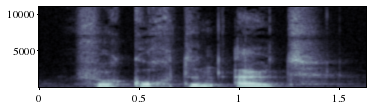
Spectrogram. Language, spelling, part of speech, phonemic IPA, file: Dutch, verkochten uit, verb, /vərˈkɔxtə(n)ˈœy̯t/, Nl-verkochten uit.ogg
- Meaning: inflection of uitverkopen: 1. plural past indicative 2. plural past subjunctive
